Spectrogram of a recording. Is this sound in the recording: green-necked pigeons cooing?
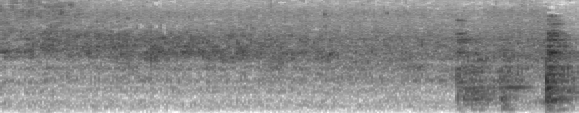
no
